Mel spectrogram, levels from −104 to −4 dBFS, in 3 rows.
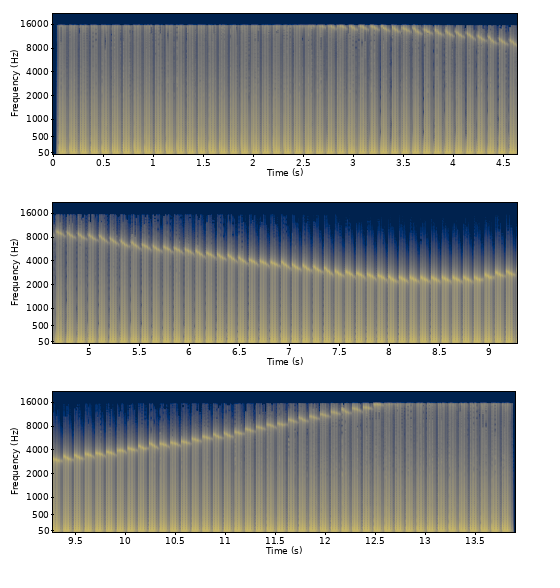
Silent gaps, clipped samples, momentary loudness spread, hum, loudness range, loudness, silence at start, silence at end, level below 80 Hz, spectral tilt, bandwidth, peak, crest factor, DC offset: none; under 0.1%; 3 LU; none; 2 LU; -24 LUFS; 0.05 s; 0.05 s; -30 dBFS; -3.5 dB/octave; 16 kHz; -4 dBFS; 22 dB; under 0.1%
